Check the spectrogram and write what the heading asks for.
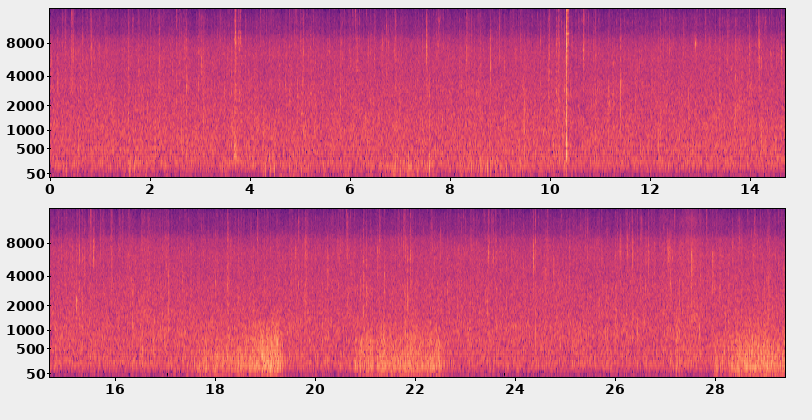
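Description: Steady rain pattering, full of fine drip-like ticks, with one sharp click about a third of the way in. Three times, about two-thirds through and again near the end, long breaths are blown into a small wood-burning stove to get damp kindling to catch.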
